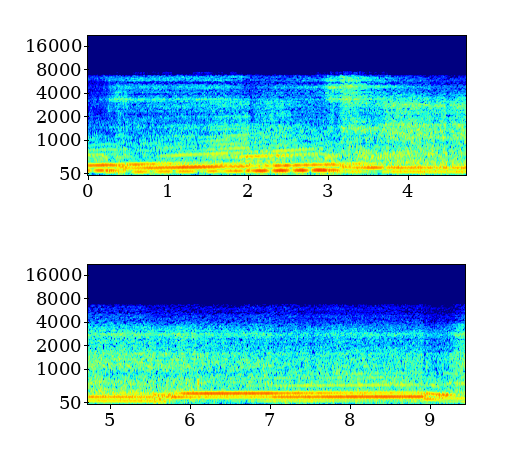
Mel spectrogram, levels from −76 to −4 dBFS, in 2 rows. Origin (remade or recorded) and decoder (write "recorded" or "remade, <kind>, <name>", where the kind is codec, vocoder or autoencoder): recorded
